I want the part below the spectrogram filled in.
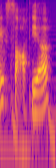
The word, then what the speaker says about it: Safia: And joining us today on this conversation is I, Safia, rhymes with mafia.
